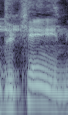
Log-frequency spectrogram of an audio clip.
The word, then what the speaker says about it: Duquesne: I think it's like Oh, Duquesne, Duquesne, yes.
